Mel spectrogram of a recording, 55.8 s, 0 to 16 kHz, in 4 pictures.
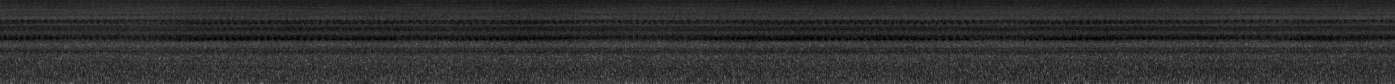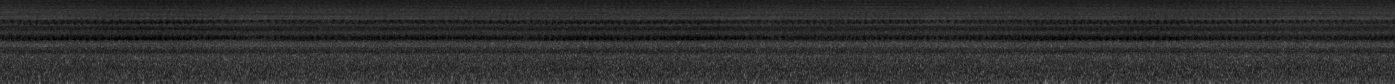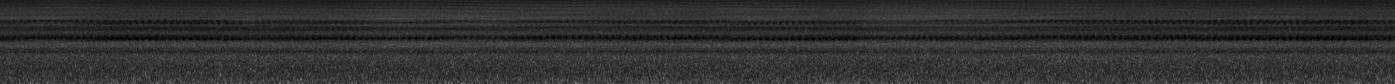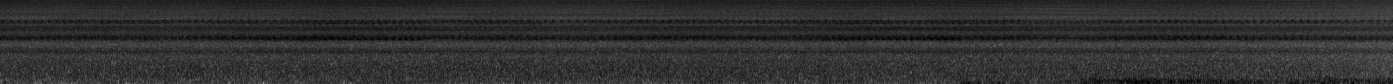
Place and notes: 東68紹雅產業道路, Xinxing, Daren Township - the sound of cicadas
In the Mountain trail, traffic sound, Bird call, Stream sound, The sound of cicadas
Zoom H2n MS+XY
